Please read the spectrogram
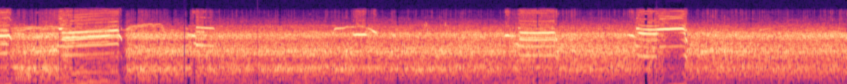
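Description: Bird calls: three short pitched calls, each under a second, near the start, around seven seconds and around eight seconds, with a couple of briefer notes between, over a steady faint outdoor background.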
